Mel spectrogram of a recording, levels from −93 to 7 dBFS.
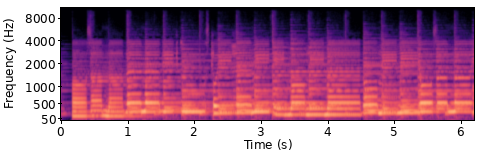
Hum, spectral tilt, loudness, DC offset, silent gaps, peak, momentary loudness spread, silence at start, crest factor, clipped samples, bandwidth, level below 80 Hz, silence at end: none; -9 dB/octave; -14 LUFS; 0.2%; none; 0 dBFS; 3 LU; 0 s; 12 dB; under 0.1%; 7 kHz; -52 dBFS; 0 s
